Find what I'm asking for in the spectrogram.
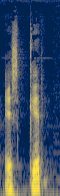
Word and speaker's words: Escher: Escher, o sea, Esker se escribe así, Escher, tal cual, ¿vale? CH.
